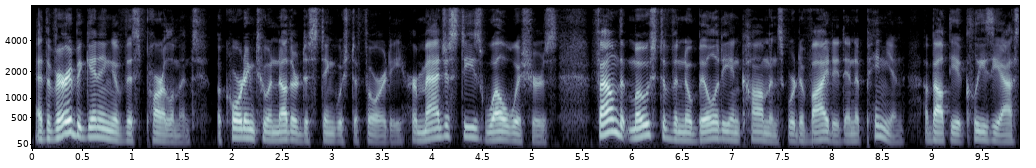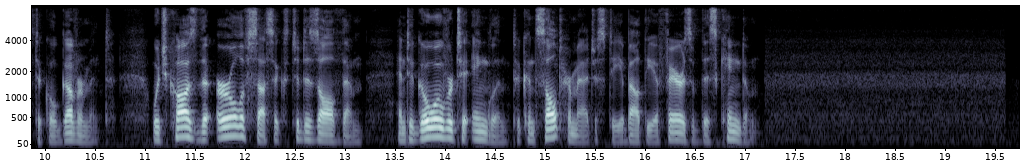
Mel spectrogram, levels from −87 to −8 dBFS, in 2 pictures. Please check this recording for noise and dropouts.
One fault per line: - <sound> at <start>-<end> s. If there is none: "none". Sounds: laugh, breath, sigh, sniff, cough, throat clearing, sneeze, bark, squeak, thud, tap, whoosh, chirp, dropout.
none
